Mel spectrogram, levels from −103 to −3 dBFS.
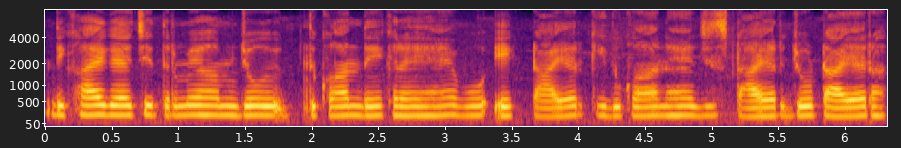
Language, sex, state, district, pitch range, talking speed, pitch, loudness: Hindi, female, Bihar, Katihar, 190-195 Hz, 200 wpm, 195 Hz, -17 LUFS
